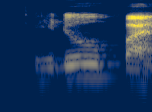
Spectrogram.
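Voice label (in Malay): "kehidupan", Malay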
